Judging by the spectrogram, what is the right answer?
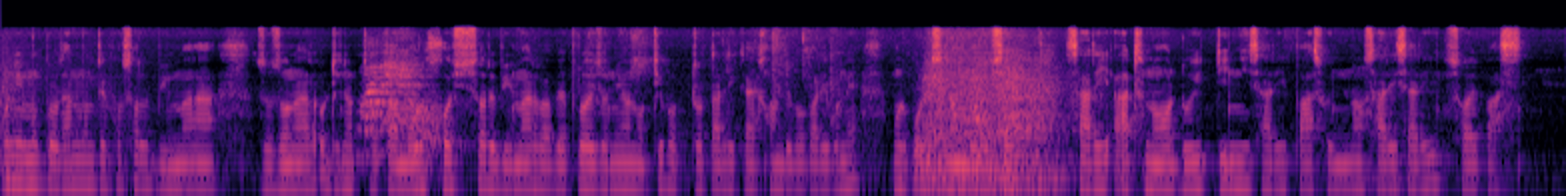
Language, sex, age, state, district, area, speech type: Assamese, male, 18-30, Assam, Udalguri, rural, read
